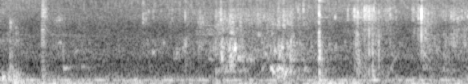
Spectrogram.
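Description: Irregular small clicks and light water noise as a hooked fish is reeled in toward a boat, over a steady low hum.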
